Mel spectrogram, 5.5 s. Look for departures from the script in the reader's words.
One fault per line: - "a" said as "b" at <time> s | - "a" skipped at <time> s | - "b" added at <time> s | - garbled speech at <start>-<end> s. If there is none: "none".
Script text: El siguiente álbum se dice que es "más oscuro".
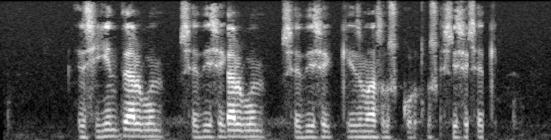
- "álbum se dice" added at 2.3 s
- garbled speech at 4.3-5.0 s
